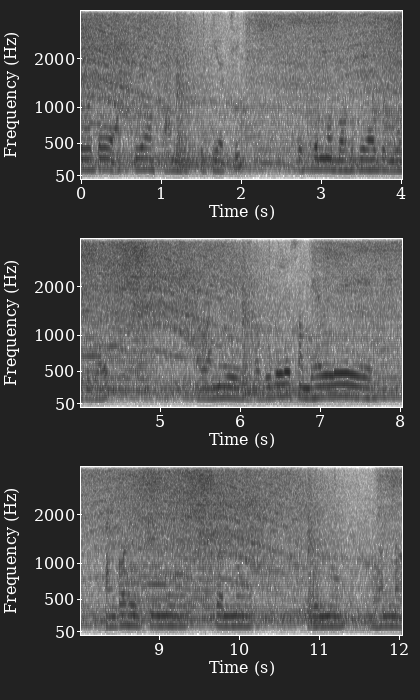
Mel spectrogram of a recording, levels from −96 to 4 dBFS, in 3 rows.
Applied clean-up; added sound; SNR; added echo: none; Tools; -1 dB; none.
